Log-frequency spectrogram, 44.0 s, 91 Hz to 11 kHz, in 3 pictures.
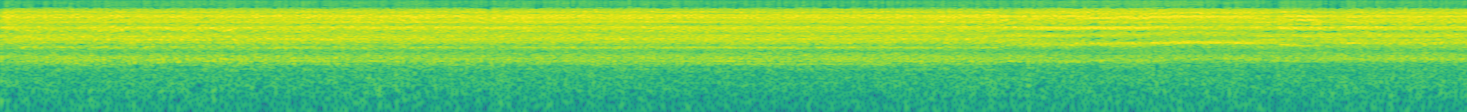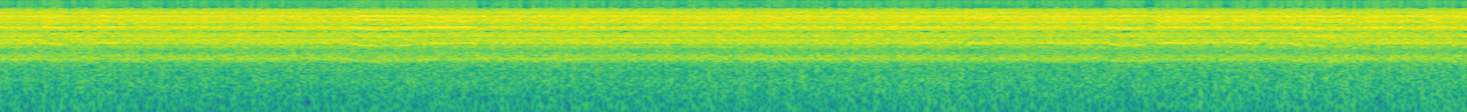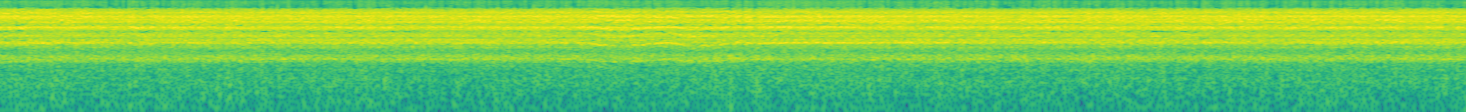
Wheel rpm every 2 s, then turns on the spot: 210, 200, 200, 200, 200, 210, 220, 230, 230, 230, 230, 230, 230, 230, 230, 230, 230, 230, 220, 230, 240, 230.
none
